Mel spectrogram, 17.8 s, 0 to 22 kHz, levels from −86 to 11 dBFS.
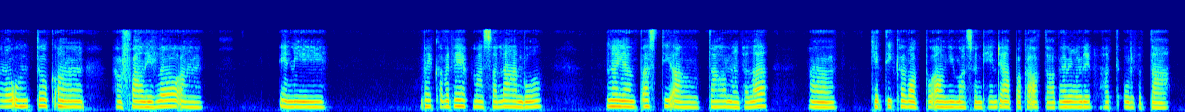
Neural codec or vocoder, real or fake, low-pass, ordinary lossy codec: codec, 16 kHz, 1.1 kbps, Voila-Tokenizer; fake; 7.2 kHz; none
